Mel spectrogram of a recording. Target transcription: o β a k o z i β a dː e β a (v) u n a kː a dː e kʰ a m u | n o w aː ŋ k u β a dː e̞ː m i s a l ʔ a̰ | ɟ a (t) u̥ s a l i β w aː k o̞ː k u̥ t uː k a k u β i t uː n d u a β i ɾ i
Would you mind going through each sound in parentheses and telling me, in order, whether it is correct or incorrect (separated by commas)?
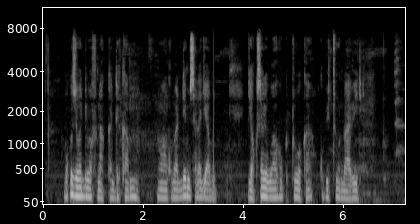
incorrect, incorrect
